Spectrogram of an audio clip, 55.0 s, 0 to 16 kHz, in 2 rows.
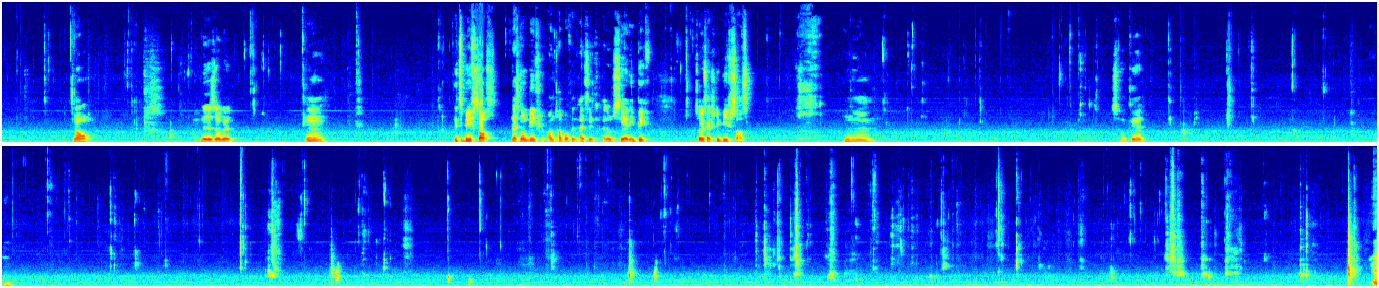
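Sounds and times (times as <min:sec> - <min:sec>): wet chewing and lip smacks: 0:02.4 - 0:03.8, 0:04.8 - 0:06.1, 0:17.5 - 0:20.2, 0:20.8 - 0:22.0, 0:23.0 - 0:27.2, 0:28.3 - 0:31.6, 0:32.2 - 0:53.8.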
